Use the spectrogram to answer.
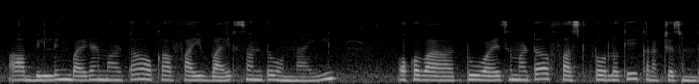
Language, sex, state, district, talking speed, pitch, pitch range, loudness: Telugu, female, Andhra Pradesh, Guntur, 170 wpm, 205 Hz, 195-220 Hz, -30 LUFS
